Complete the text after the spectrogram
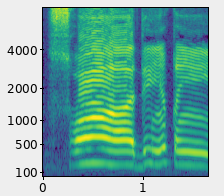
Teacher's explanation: دی قی یا مدہ ہے، قاف کو ایک الف کی مقدار کھینچ کر پڑھیں گے۔ صاد اور قاف دونوں مستعلیہ میں سے ہیں اس لیے دونوں کو موٹا پڑھیں گے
